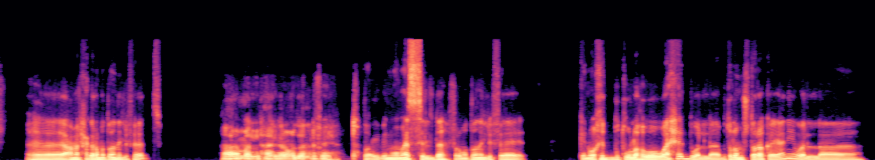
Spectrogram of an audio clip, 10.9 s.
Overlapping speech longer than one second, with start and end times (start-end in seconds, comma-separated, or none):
none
